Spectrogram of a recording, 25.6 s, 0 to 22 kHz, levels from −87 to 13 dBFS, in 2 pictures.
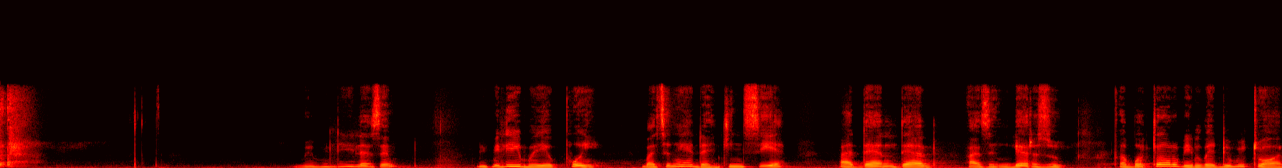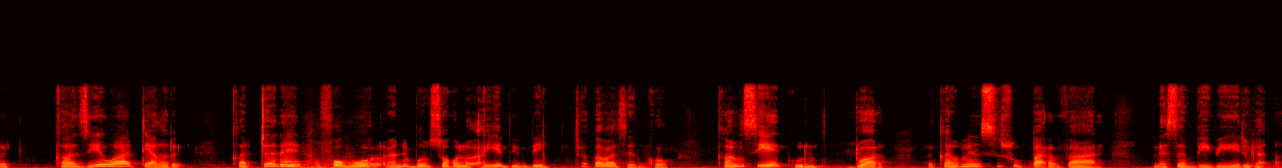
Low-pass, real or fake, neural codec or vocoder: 10.8 kHz; fake; codec, 24 kHz, 1 kbps, SNAC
